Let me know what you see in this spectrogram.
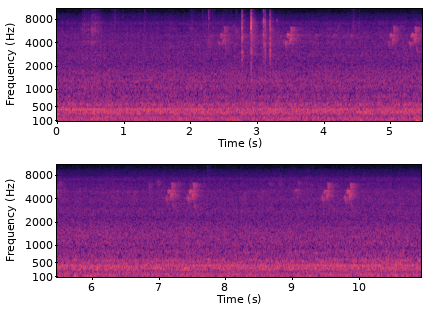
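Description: Short high double chirps, typical of a small bird calling, repeating about every two seconds over a steady hum. A few sharp clicks sound about three seconds in.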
